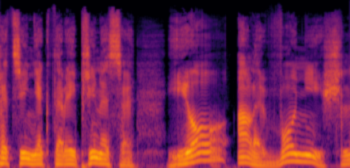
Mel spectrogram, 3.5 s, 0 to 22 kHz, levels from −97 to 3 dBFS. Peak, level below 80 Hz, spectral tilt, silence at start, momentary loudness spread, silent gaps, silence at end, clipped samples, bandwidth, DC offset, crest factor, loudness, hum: -6 dBFS; -40 dBFS; -4.5 dB/octave; 0 s; 6 LU; none; 0 s; under 0.1%; 18 kHz; under 0.1%; 16 dB; -23 LUFS; none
